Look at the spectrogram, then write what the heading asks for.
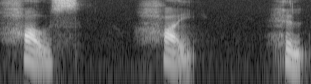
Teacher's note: House High Hill pay attention House High Hill you notice that this sound is created when there is restriction of air way back towards the region of the throat · at the eighth and the last one this is the glottal the sound is uttered in the region of the throat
